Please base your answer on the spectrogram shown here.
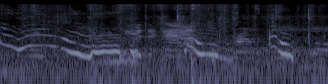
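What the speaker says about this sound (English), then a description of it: "It's a beautiful dog." A dog on a forest and beach walk whimpers and yips in high, wavering whines that rise and fall in a few bursts, close by, over outdoor background noise.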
